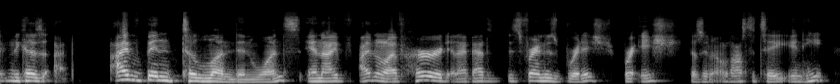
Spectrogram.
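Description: A man's voice: on the high side, gravelly, a bit bright. A man hosting a podcast, talking in a loose, chatty way with rambling asides. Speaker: podcast host. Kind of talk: casual podcast chat.

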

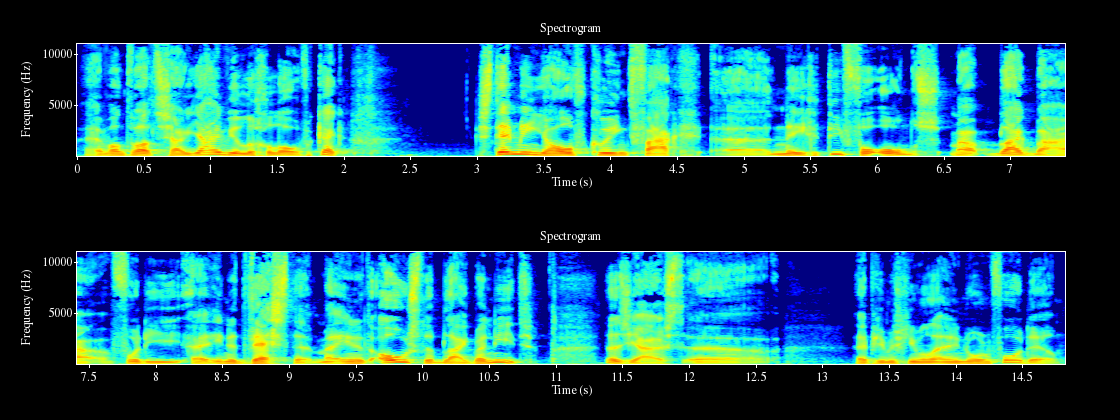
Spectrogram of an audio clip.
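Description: A man talking casually in a monologue, animated, with many fillers and sudden rises in pitch when excited. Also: measured pace.

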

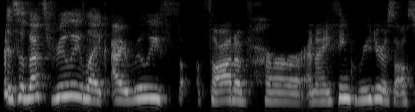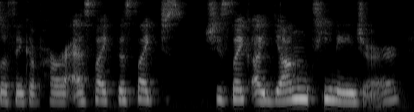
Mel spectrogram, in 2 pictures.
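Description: A woman's voice: fairly high pitch, fairly even intonation, quick pace. A young woman author of Moroccan family, raised abroad, chatting in an interview over a video call and tagging her thoughts with "like" and "right?". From Moroccan family, raised in diaspora. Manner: chatty, many "like" and "right?" tags. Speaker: author guest. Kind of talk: casual interview chat.

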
